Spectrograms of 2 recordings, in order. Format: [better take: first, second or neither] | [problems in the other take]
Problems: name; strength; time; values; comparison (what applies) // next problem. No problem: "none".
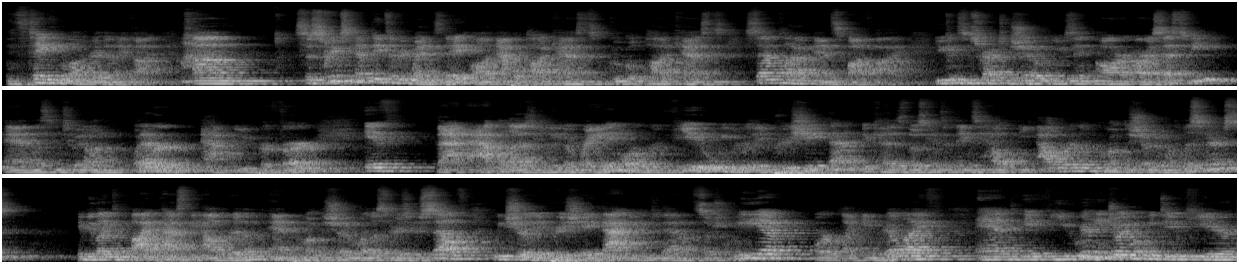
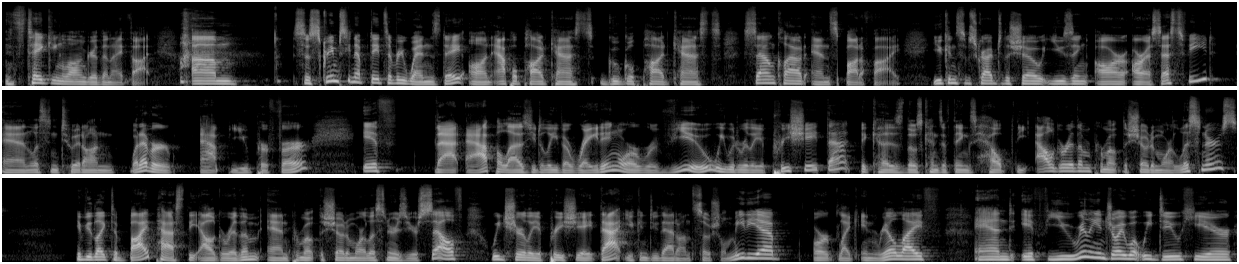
second | room echo; strong; dies away in 1.2 s // off-mic speech; far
